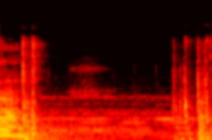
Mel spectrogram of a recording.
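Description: A few computer keyboard keystrokes near the end, over a steady background hum.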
